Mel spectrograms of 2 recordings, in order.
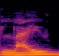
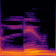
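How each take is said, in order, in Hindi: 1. स्वर एक लंबी 'eye' ध्वनि है। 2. स्वर एक छोटी 'ih' ध्वनि है। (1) "और लाइव भी बोला जाता है" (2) "इस वर्ड को लिव भी बोला जाता है"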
